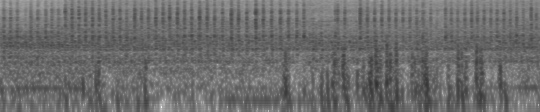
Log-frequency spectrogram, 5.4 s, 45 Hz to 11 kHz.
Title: E39 M5 clicking sound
